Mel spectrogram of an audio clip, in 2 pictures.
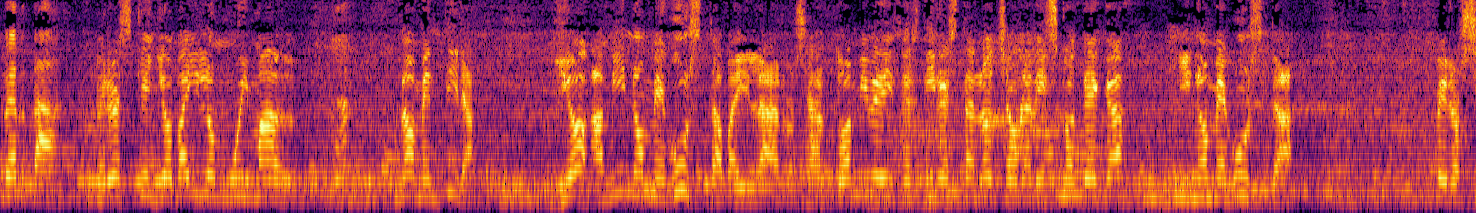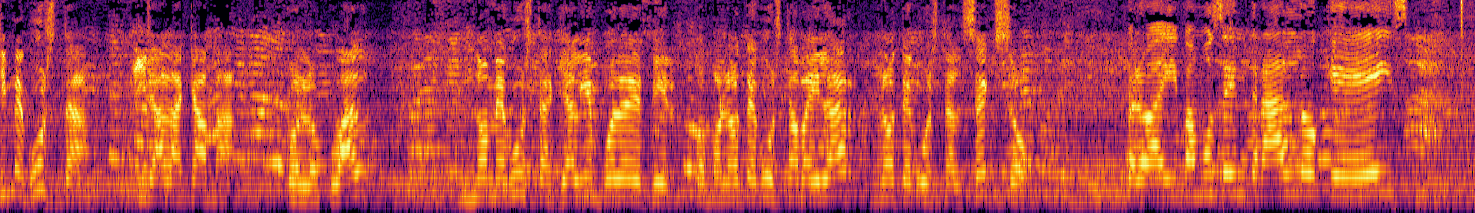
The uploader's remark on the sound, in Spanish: Ya están aquí las entrevistas grabadas en el Salón Erótico.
